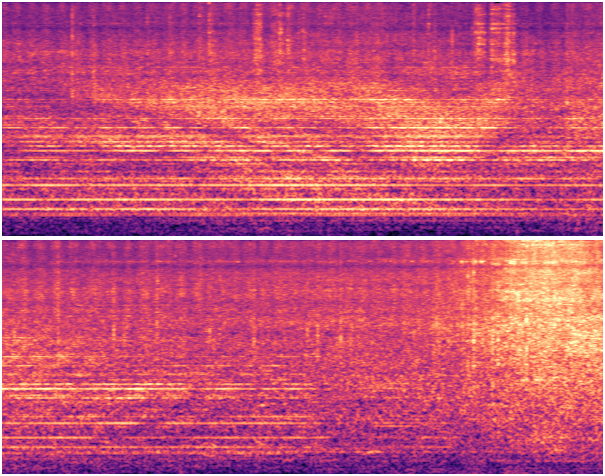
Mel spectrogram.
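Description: A model train rolls by, its wheels rumbling and clicking on the track.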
